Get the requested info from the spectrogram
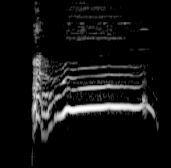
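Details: Single sustained howl from an Akita on watch, reacting to an unfamiliar sound outdoors; it opens with a wavering, rising onset, then holds a clear, level tone for about one and a half seconds before dropping off.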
